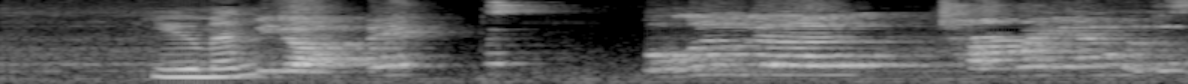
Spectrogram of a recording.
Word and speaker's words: ptarmigan: We got bears, beluga, ptarmigan with a silent E.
